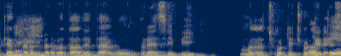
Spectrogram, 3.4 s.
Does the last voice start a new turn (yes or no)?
yes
